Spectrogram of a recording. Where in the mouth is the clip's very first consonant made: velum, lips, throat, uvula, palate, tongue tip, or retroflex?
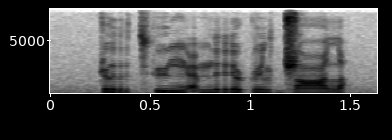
retroflex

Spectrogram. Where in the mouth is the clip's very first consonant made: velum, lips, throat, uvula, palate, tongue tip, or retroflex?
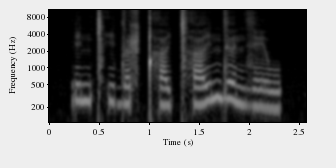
tongue tip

